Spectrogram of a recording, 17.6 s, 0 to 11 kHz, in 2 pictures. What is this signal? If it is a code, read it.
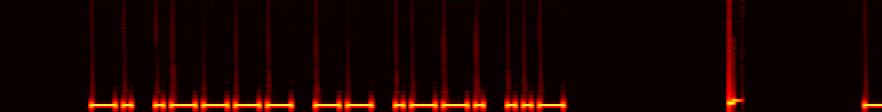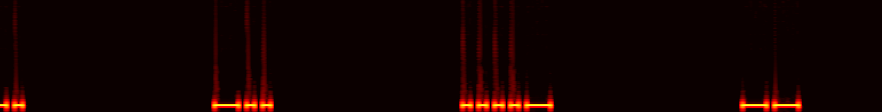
Morse code, heard as a keyed tone, about 15 wpm, spaced as for 7 wpm, 700 Hz. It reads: N1MPU ND4M
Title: USA Call Signs - 8x Character Spacing - 15wpm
